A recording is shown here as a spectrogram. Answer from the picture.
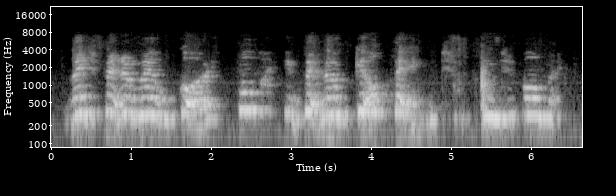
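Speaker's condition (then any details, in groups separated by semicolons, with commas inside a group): Cerebral palsy; communicates using letters and symbols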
